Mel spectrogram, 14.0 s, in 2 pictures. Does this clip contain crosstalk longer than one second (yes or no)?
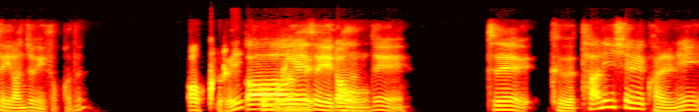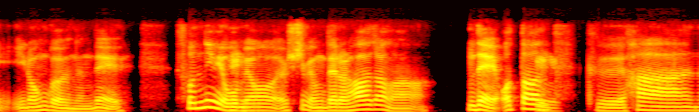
yes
